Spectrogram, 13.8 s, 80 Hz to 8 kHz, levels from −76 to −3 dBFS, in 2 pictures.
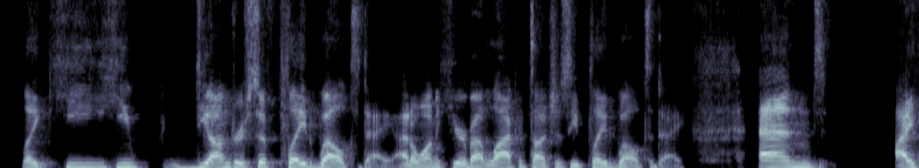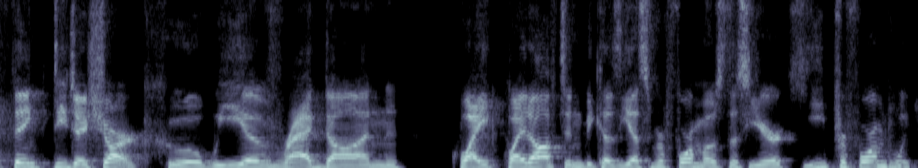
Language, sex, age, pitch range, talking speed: English, male, 30-49, 130-175 Hz, 190 wpm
